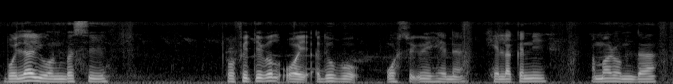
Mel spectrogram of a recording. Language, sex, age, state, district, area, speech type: Manipuri, male, 30-45, Manipur, Chandel, rural, spontaneous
